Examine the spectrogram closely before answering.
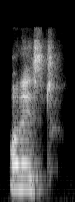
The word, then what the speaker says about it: honest: Honest, H is silent.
